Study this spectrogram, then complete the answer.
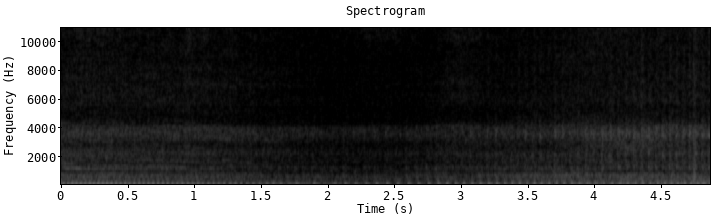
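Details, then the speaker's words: Suzuki GSX-R 150 single after new piston head set and cam chain, now on Shell V-Power Nitro: settles from high revs into an even, steady beat with a faint new-chain whine, no pinging or rattle as before; engine runs clean. "Lebih kedengaran suara nging gitu kayak mesin eh mesin kayak kerate yang masih baru. Suara rantai-kata yang masih baru gitu kan nging agak-agak nging gitu kedengaran lur sebelumnya itu suaranya kelitik-kelitik kasih kelik."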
